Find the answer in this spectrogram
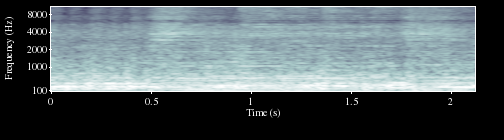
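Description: Live rock band playing loud and steady: electric guitars, bass guitar and drum kit together.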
